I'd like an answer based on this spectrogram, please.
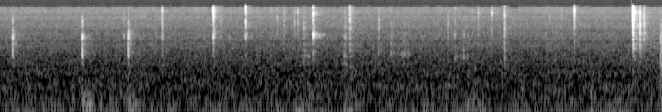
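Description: Near silence with faint, irregularly spaced small clicks: a Phillips screwdriver and small screws being worked out of a Contax RX camera body.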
